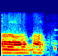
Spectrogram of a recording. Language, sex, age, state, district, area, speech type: Odia, male, 30-45, Odisha, Boudh, rural, conversation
